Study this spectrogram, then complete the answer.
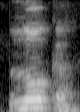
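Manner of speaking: loka with a closed O; slow 'LOH-ka' for loka; closed 'o' vowel in loka. Shown as a demonstration. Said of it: "só tem o O fechado".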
